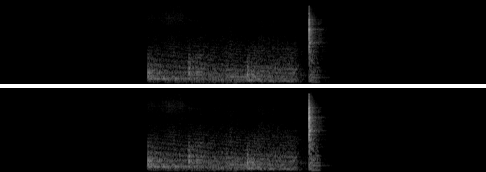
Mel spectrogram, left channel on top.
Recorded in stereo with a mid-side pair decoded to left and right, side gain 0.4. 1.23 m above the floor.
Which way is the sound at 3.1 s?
50° right.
